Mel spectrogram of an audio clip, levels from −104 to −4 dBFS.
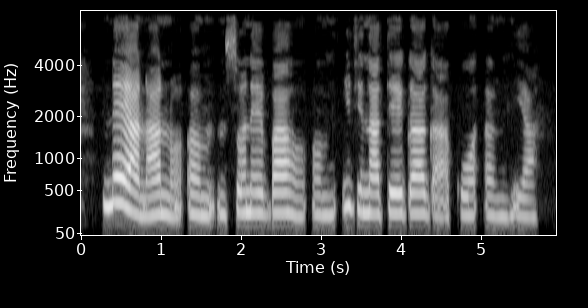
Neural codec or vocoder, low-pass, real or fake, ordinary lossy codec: none; 7.2 kHz; real; none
